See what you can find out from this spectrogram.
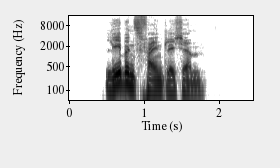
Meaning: strong dative masculine/neuter singular of lebensfeindlich
- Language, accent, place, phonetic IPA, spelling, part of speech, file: German, Germany, Berlin, [ˈleːbn̩sˌfaɪ̯ntlɪçm̩], lebensfeindlichem, adjective, De-lebensfeindlichem.ogg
